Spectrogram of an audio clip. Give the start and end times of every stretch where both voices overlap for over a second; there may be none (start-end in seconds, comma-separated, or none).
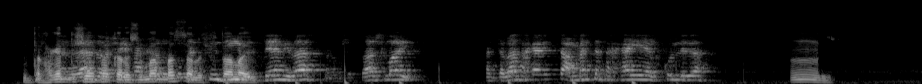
0.6-2.6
